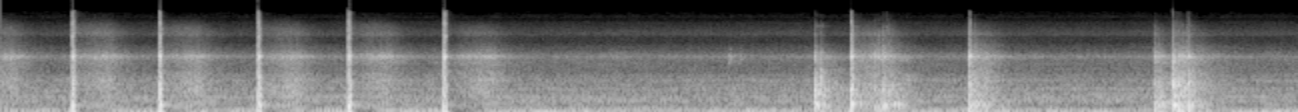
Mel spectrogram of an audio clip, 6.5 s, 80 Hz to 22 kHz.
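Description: A mallet striking a seal installer to drive a new seal into a CD4E transaxle case: five evenly spaced sharp taps about half a second apart, then a few lighter knocks near the end.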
